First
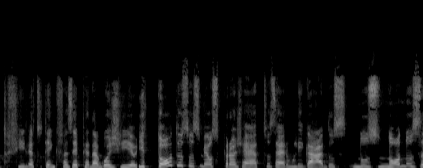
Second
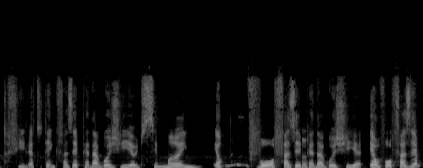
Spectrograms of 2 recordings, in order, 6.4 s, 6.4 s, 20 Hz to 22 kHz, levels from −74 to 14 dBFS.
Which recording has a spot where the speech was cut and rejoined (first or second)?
first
